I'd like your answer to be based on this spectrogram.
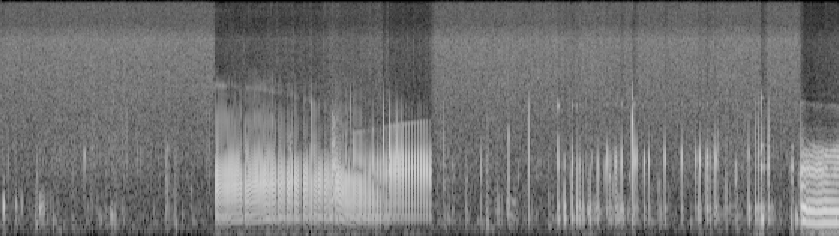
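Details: Stomach rumbling, possibly from hunger: a loud drawn-out tummy growl with shifting pitch, then bursts of gurgles and clicks, ending in another growl.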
